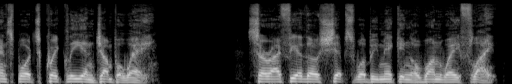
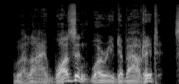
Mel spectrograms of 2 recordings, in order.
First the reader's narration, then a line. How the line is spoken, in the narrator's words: Skippy mumbled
